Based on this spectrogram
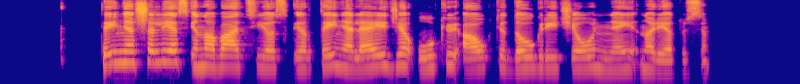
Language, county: Lithuanian, Vilnius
